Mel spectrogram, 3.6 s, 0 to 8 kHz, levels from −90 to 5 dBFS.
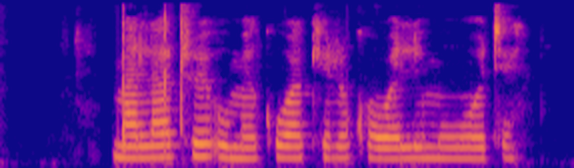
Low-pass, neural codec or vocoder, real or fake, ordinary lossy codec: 7.2 kHz; none; real; MP3, 64 kbps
